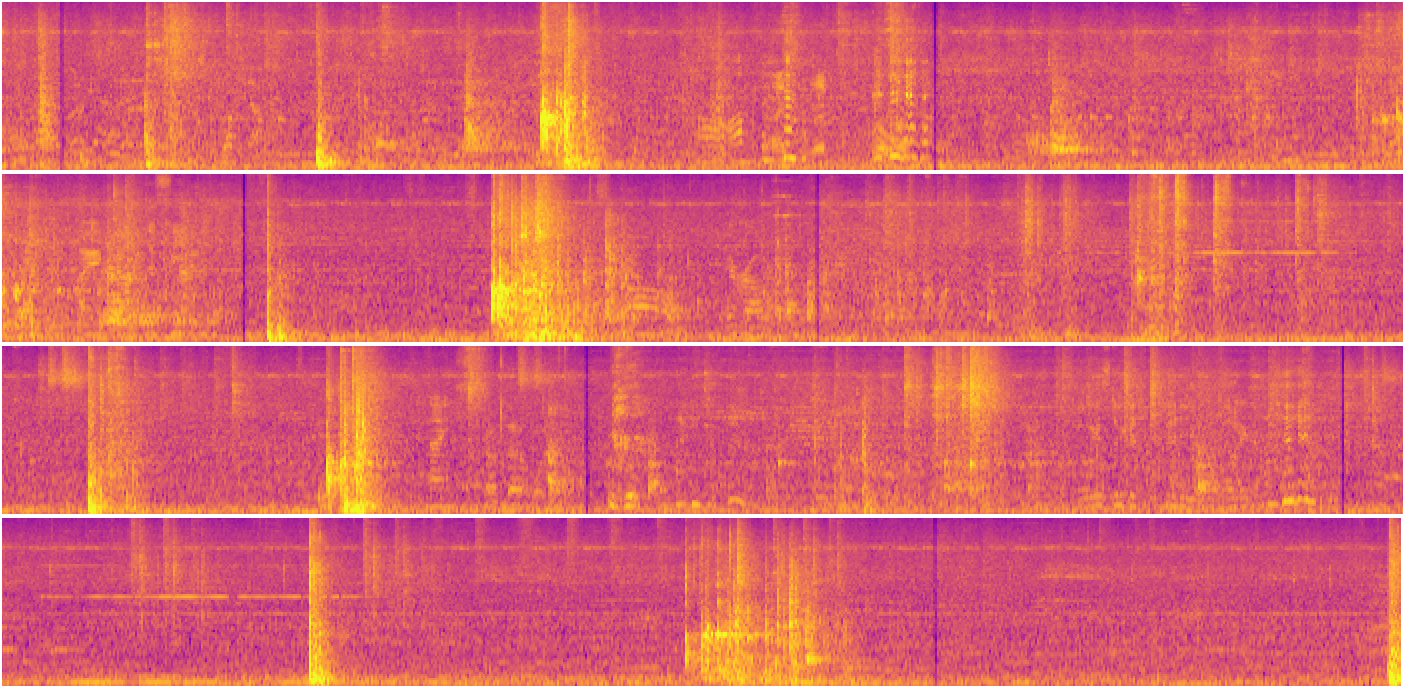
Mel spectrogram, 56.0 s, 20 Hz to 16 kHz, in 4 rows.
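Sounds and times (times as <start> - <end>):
rumble of rolling bowling balls: 0.0 - 32.3, 45.1 - 52.4
bowling ball crashing into pins: 18.9 - 20.4.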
